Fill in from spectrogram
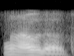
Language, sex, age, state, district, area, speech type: Kannada, male, 45-60, Karnataka, Raichur, rural, conversation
